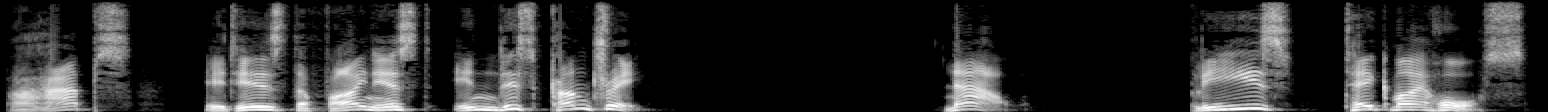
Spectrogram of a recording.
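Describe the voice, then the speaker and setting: A man's voice: high-pitched, very animated, slow, long pauses, fairly bright tone, breathy edge, no room sound, clean studio sound, pitched above the performer's own voice, exaggerated voice. A man voicing an eager, pompous old would-be knight in a storybook, speaking with earnest chivalry. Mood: grand, courteous. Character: eager, grandiose old man who believes he's a knight. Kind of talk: dramatized storybook reading.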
